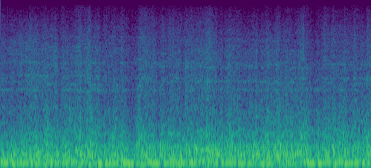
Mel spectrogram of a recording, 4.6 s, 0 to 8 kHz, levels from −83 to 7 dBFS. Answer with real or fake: real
